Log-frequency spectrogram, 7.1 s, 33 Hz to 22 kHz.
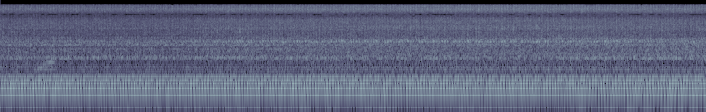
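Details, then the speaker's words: Vauxhall Astra H 1.4 petrol, 5-speed manual, on the first cold start after fitting a used replacement engine (the old one had top and bottom end damage): a steady, even idle with no knocks, ticks or misses. "doesn't sound terribly bad"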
